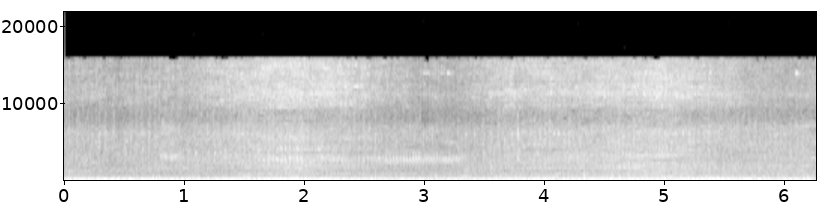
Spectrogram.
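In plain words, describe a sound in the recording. Car engines idle nearby in slow traffic.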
